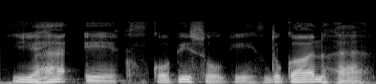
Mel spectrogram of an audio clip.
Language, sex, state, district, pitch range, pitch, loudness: Hindi, male, Uttar Pradesh, Saharanpur, 90-110 Hz, 100 Hz, -17 LUFS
